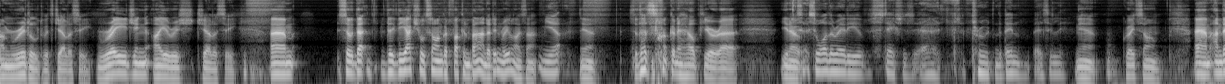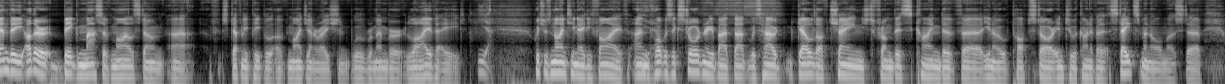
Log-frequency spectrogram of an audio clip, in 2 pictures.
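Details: Adult male speaker; normal speech.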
